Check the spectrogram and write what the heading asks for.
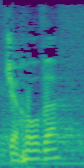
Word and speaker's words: Jehovah: Which would be pronounced Yahweh or Jehovah.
